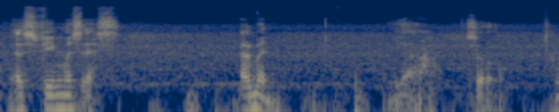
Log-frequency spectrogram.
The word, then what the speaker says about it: Albon: Toro Rosso Rosso, Brandon Hart, Toro Rosso, Albon, and the Torpedo is back. Torpedo is back. So yeah, guess who? Kvyat. By the way, I pronounced the Thai driver's name wrongly. It's not Albon. It's Albon.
